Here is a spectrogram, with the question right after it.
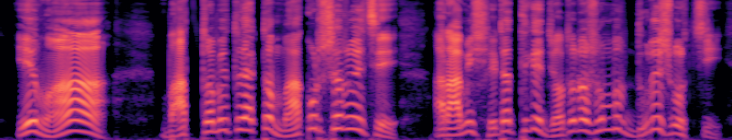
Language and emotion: Bengali, disgusted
